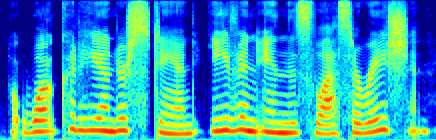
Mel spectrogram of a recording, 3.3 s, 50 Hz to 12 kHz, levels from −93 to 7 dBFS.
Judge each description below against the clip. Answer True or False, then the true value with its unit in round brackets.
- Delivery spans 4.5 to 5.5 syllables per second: True (4.8 syllables/s)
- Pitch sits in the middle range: False (255 Hz)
